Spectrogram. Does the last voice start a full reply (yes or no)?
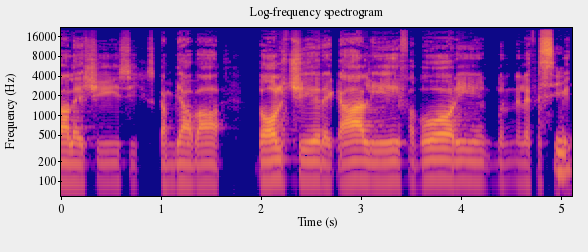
no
